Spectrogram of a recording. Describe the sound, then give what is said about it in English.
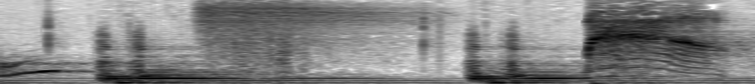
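Two drawn-out, yowling cat meows, one early and a louder, wavering one near the end, sounding strained over a steady low humming drone. “Meow.”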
